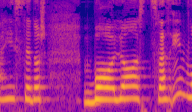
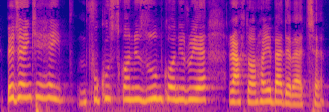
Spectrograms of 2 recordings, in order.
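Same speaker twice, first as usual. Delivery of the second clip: normal talking voice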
